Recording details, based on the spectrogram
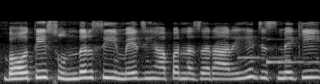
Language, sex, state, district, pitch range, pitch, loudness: Hindi, female, Madhya Pradesh, Dhar, 260-310 Hz, 275 Hz, -17 LUFS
